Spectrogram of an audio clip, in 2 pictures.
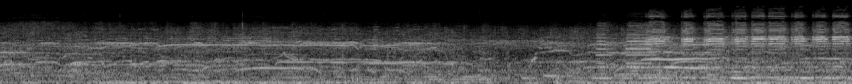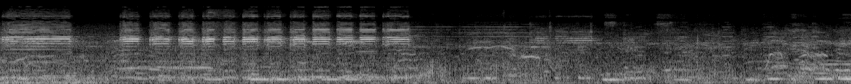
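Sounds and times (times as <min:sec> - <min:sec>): people shouting and cheering: 0:00.0 - 0:17.0
truck noise: 0:00.0 - 0:17.0.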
